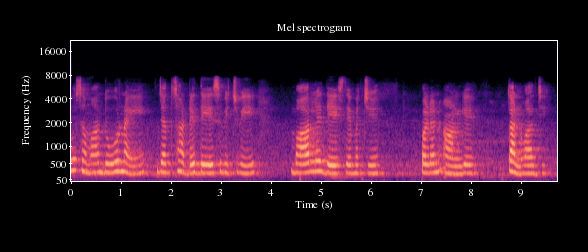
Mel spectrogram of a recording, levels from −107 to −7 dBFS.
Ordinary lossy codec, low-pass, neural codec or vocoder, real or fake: none; none; none; real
